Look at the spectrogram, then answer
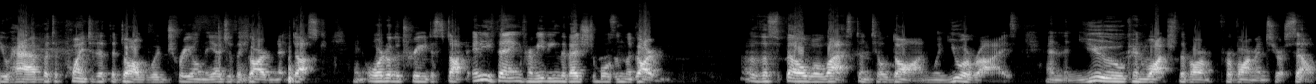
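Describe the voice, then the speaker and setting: Putting on a character voice, a man speaks gruffly and with a rumbling quality at a medium pitch and a fairly quick pace. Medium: read story. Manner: gruff, grumbling.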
